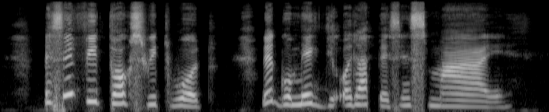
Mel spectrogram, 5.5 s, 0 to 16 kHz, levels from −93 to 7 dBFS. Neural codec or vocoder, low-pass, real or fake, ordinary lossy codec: codec, 44.1 kHz, 7.8 kbps, Pupu-Codec; 14.4 kHz; fake; none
